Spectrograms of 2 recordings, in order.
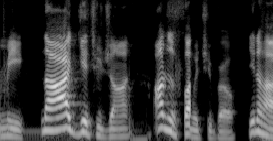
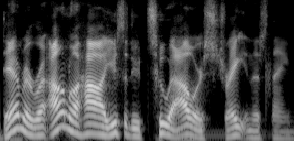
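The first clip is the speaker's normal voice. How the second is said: ordinary talk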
